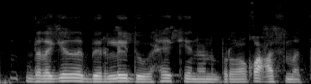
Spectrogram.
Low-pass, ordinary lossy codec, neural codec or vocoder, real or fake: 19.8 kHz; none; vocoder, 48 kHz, 128 mel bands, Vocos; fake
